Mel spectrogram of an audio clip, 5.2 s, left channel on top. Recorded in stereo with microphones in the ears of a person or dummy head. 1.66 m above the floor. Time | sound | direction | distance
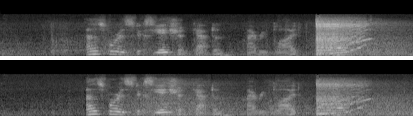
1.1 | a man speaking | 25° right (ahead or behind) | 0.8 m
4.0 | a cupboard door | 70° left (ahead or behind) | 0.6 m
